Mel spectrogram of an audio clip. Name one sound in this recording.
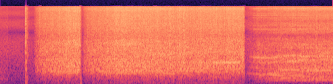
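A crowd in an arena cheers and roars.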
